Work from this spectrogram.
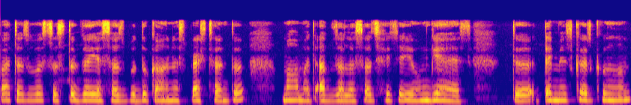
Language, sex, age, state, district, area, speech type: Kashmiri, female, 18-30, Jammu and Kashmir, Bandipora, rural, spontaneous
